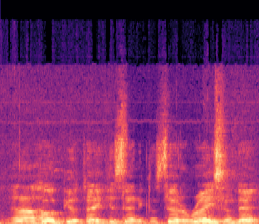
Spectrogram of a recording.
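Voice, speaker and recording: A fairly high-pitched man with a Southern US accent at a fairly quick pace, with noticeable background noise and audible room echo. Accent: US South. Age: 70s. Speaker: public commenter. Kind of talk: public comment at council meeting. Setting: county council meeting.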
